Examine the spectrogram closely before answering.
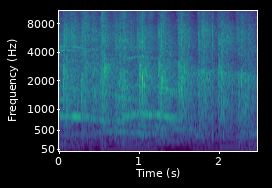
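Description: Steady studio applause from a small group, a dense crackle of many hands clapping continuously at an even level for a couple of seconds, with no voices over it.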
